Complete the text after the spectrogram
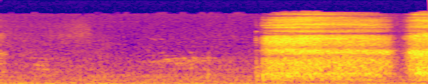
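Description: A middle-aged man sobs close by.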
